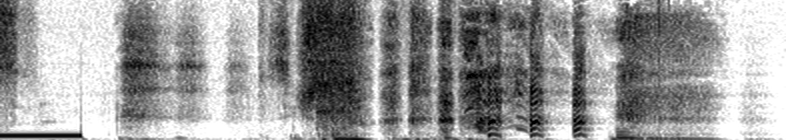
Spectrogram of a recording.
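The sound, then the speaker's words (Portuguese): A telephone line tone, heard while calling someone, sounds as a short steady beep at the very start and then cuts off. Lively voices follow straight after, talking with breathy bursts. “Mas lá está, não está aqui a responder, vamos ter de ligar.”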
